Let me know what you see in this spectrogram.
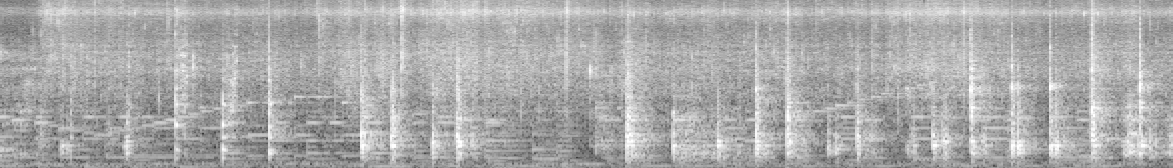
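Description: Chopped onion and garlic sizzling in hot oil in a metal wok, stirred with a spatula that knocks and scrapes against the pan many times at an irregular pace.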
